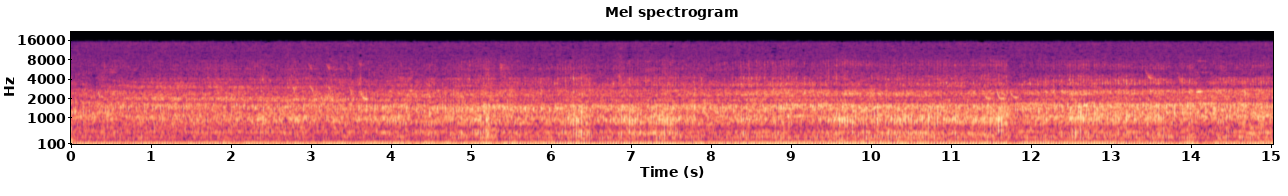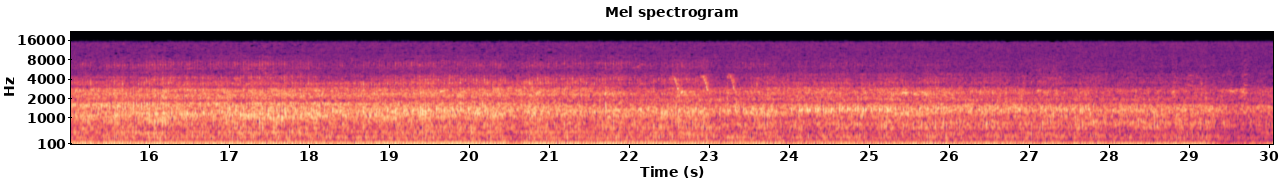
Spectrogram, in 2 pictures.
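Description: Farm tractor's engine running steadily while pulling a plough.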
